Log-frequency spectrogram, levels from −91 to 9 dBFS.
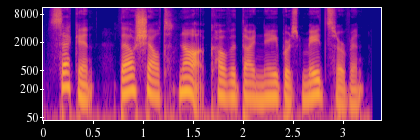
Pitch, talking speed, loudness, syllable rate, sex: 140 Hz, 160 wpm, -17 LUFS, 4.5 syllables/s, female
